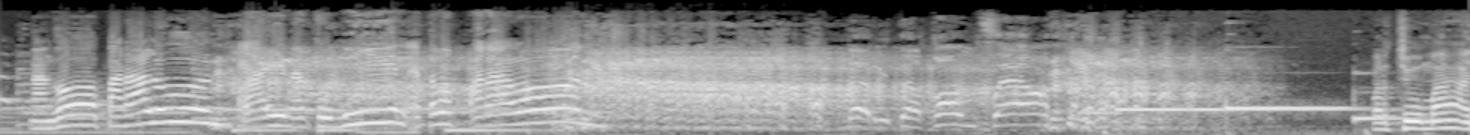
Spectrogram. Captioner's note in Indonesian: tertawa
